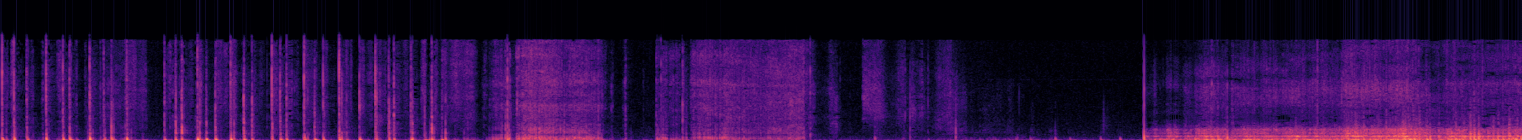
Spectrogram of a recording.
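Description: Fingernails scratch along the fibrous surface of a palm-sized, round, flat baren (a woodblock printing pad), a solid disc covered in dry bamboo sheath. About two dozen quick, dry, crackly strokes come first, then slower, softer rasping scrapes with near-silent gaps. It ends in a louder, continuous scratching that runs to the end.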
